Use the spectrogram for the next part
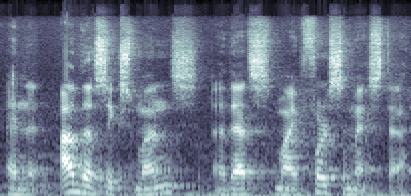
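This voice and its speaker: A man who speaks natively, a guest in a casual interview chat, talking haltingly in English with lots of fillers and repeated words. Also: medium pitch, soft background music. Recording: echoey room.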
